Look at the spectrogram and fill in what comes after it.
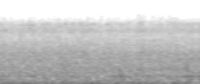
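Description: Steady rain falling on a window, an even hiss with no separate drops or thunder standing out.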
